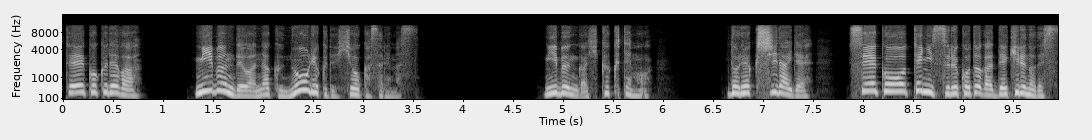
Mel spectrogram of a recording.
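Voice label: vox dialogue, voices, Japanese; Glenwys; kingsraid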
